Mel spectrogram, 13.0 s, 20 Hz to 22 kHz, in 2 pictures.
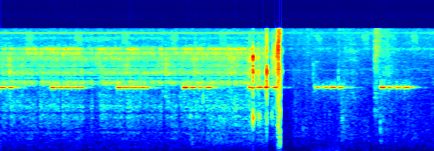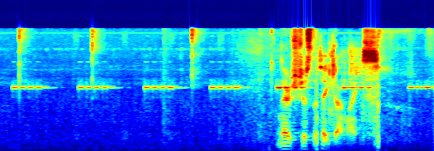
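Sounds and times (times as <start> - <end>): high electronic whine: 0.0 - 4.4
high electronic beeps: 0.0 - 11.0.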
